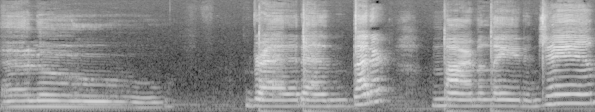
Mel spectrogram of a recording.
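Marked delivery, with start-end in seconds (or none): 0.0-1.6 deepest possible hello, very low and stretched. In a bread-and-butter rhyme, saying hello as low as possible. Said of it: "Let's say hello as low as we can".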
